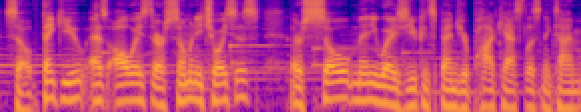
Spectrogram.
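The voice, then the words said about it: Raspy voice. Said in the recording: “my raspy voice today”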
